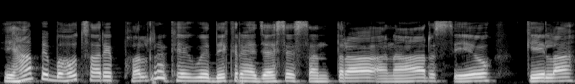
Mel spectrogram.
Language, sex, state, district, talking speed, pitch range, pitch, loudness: Hindi, male, Jharkhand, Ranchi, 165 wpm, 150-170 Hz, 155 Hz, -13 LUFS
